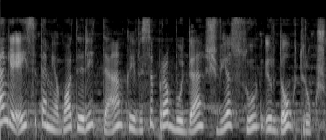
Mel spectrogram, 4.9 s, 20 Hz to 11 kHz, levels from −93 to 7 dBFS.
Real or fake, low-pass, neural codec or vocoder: fake; 7.2 kHz; codec, 16 kHz, 8 kbps, FreqCodec, larger model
